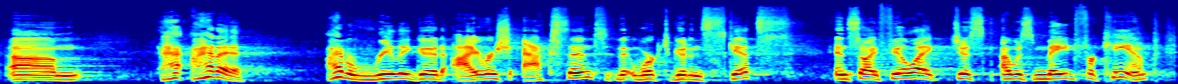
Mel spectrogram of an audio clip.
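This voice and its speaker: In a church sanctuary full of long reverb, a pastor in his thirties delivers a relaxed, story-driven sermon, chatty and self-deprecating, restarting himself a lot. His voice is high-pitched, somewhat bright, and a little slow.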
